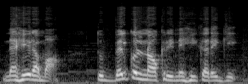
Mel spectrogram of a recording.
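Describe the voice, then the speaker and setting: A woman's voice: medium pitch, moderate pace, music in the background, natural voice. A woman voicing a haughty, domineering middle-aged mother-in-law in a melodramatic moral story. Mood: scornful, commanding. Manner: domineering, sneering.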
